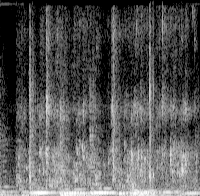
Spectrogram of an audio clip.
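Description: Water splashing and sloshing in a steel bowl as sardines are rubbed and rinsed by hand, with background music playing over it.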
